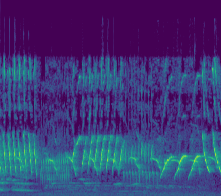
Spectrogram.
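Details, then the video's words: Canary delivering a long single-breath tutoring song: fast buzzy trills alternate with series of curved, swooping whistles, repeated roughly three to four times per second, continuous and high-pitched. "MASTERAN KENARI DURASI PANJANG SATU NAFAS"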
